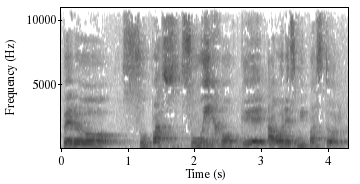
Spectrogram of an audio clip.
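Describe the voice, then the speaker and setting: A young Peruvian woman in her twenties giving a personal testimony in short phrases, pausing for an interpreter, with a Peruvian Spanish accent. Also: a little high, a little mellow. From Peru, Lima. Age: 20s. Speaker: new mission school student. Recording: echoey hall.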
